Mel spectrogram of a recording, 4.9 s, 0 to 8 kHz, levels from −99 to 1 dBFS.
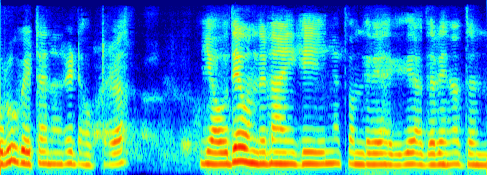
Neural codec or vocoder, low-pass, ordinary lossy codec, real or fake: codec, 16 kHz, 0.8 kbps, ZipCodec; 7.2 kHz; AAC, 32 kbps; fake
